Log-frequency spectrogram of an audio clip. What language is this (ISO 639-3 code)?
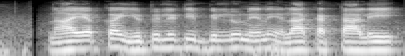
tel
